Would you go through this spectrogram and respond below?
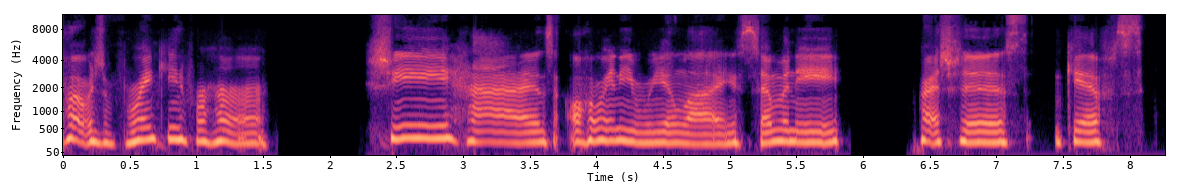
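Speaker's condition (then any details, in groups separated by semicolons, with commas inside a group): ALS; fatal disease without cure, continual loss of abilities, described as dying from it; voice changing and declining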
